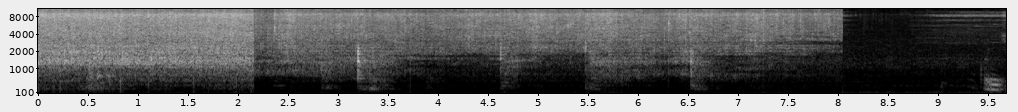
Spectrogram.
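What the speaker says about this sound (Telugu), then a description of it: "ఇలాగా వేగిపోయాక మనం కట్ చేసి పెట్టుకున్న టమాటాస్ అయితే వేసేసుకుంటున్నానండి." Chopped tomatoes land in a hot frying pan for a potato curry, bringing a loud hiss that settles into steady sizzling with stirring clinks and then drops away near the end.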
